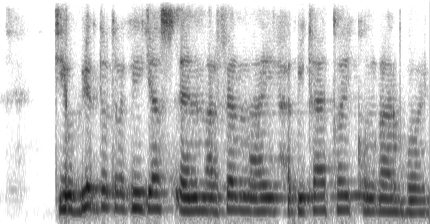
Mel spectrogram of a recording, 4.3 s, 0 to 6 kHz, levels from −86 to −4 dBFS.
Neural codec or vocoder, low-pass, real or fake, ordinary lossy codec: codec, 44.1 kHz, 2.6 kbps, SNAC; 5.4 kHz; fake; Opus, 16 kbps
